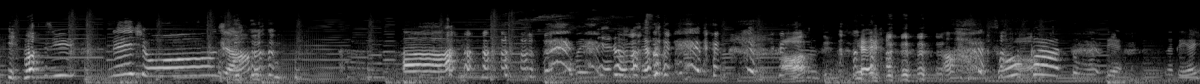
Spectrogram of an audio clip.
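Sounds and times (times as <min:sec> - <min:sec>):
background music: 0:00.0 - 0:12.0
people laughing: 0:02.2 - 0:03.0, 0:04.4 - 0:10.6.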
